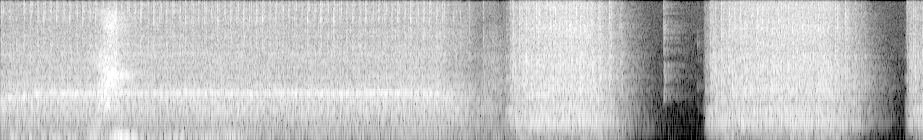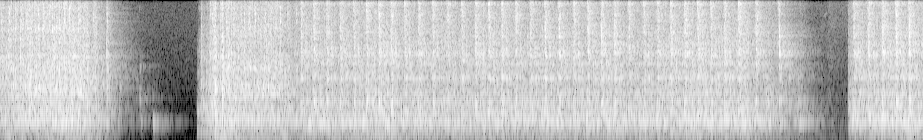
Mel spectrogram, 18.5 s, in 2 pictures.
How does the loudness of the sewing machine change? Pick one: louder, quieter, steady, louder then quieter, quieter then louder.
steady.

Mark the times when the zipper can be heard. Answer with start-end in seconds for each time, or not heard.
0.8-2.5.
